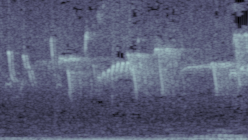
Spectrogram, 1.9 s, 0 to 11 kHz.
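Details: Common waxbills at Jurerê, Florianópolis, Santa Catarina, Brazil, in November 2020 give thin, high, quickly repeated downslurred chips, several birds overlapping, over a steady low rumble of background noise.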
